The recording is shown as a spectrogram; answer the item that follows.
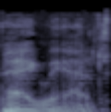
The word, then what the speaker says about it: Pagliacci: one of them is Pagliacci. All right? I know I'm saying it wrong. No, the texts have already come in. So one person says, hey, man, the G is silent in Pagliacci.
